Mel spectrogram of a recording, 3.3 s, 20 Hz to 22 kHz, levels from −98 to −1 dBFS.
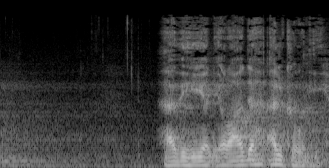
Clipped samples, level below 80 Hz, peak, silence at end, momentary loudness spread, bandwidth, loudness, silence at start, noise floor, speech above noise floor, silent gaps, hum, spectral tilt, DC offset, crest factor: under 0.1%; -54 dBFS; -16 dBFS; 0 s; 21 LU; 15.5 kHz; -30 LUFS; 0 s; -56 dBFS; 27 dB; none; none; -5.5 dB/octave; under 0.1%; 18 dB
